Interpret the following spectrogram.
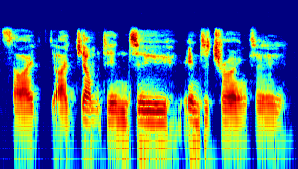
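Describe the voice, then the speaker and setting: Answering casual interview questions, this man in his thirties, born in New Zealand and raised in the UK, halts often, restarting and using fillers while poking fun at himself. He speaks in a lowish, monotone, mellow voice. The online call line sounds dry, dull, and lo-fi, with no echo.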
